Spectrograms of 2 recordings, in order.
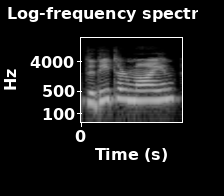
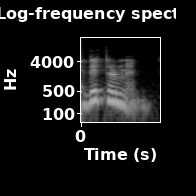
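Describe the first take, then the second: First: Determine ending like "mine"; mispronounced determine. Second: Determine with a short, unstressed "min" ending; correct determine. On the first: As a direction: say determine wrongly, rhyming the last syllable with "mine". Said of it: "I mispronounce the word determine". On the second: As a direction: end determine on "min", not "mine". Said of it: "the correct one". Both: Shown as a demonstration.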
